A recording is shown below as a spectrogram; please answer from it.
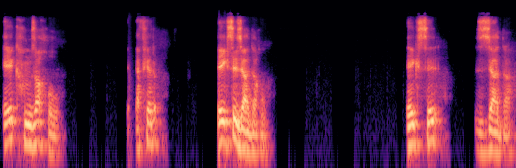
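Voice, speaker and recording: A man's voice: medium pitch, animated, extremely slow, long pauses, breathy edge. A man gives an Arabic lesson over a video call. He explains patiently, repeats each key term and slips English words into his sentences. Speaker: Arabic teacher. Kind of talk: online class lecture.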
